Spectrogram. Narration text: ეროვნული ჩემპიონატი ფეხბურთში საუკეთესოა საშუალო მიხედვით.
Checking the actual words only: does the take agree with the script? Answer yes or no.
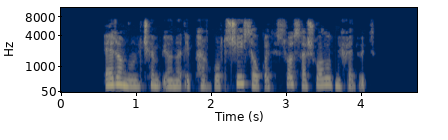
yes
